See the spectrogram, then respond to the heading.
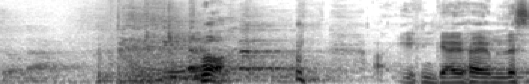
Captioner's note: audience laughs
